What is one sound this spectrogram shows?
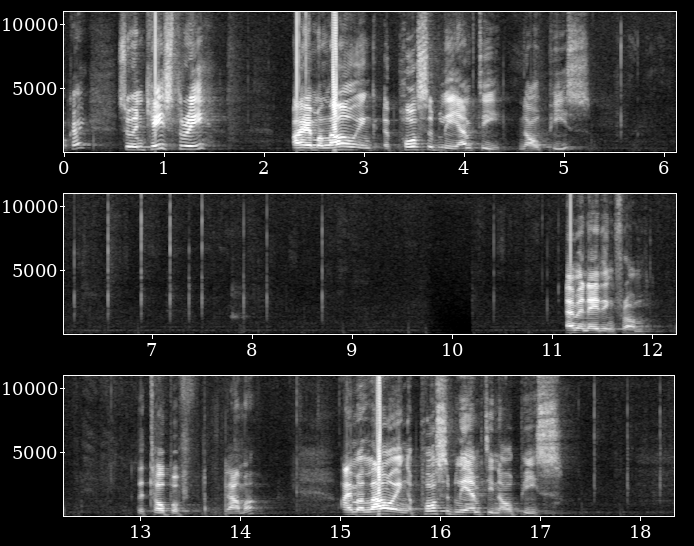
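A man lectures aloud in a room with a slight echo, speaking in bursts with pauses.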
